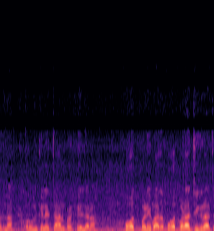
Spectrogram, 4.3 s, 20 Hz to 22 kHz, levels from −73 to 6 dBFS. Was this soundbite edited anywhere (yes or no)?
no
